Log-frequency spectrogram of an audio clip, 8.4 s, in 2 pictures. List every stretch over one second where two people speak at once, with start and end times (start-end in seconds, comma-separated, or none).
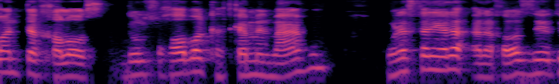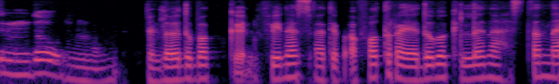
none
